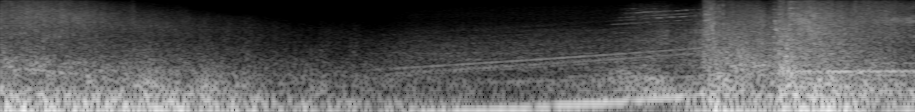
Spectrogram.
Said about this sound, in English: For all his injuries, Vladek had almost made it to the door when the microgrens filled the dungeon with fire and blast.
